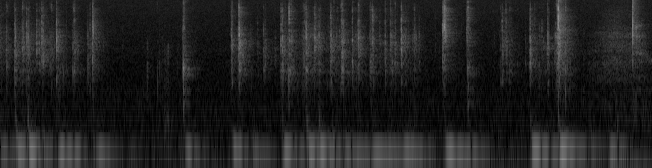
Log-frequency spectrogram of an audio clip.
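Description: Continuous typing on a computer keyboard while entering a name as model text in Revit, with close, crisp key clicks in quick irregular bursts and brief pauses, no voices.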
